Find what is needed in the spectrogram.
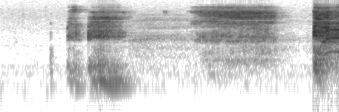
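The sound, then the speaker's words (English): Coughing after aspirating spit: a few rough, breathy bursts with short gaps between them, fairly faint, with the last burst the sharpest. “Excuse me, I aspirated my spit.”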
